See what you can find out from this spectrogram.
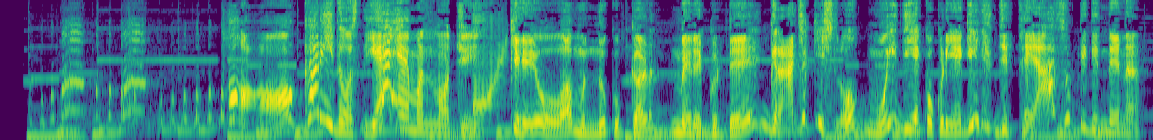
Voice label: Radio Dogri

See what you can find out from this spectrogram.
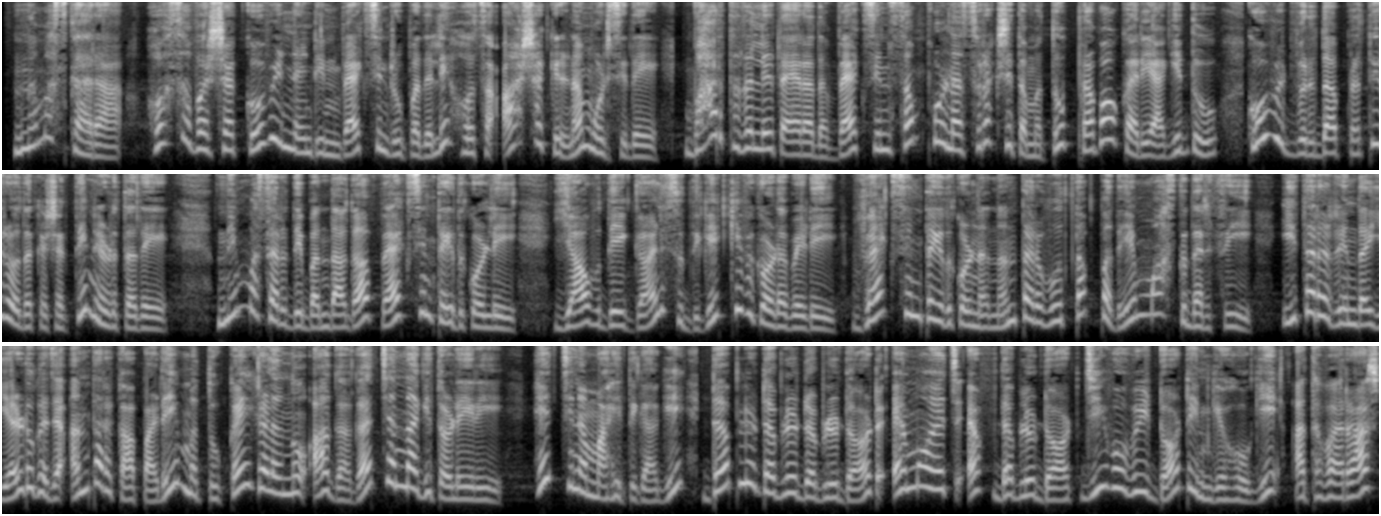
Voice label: Kannada Caller Tune

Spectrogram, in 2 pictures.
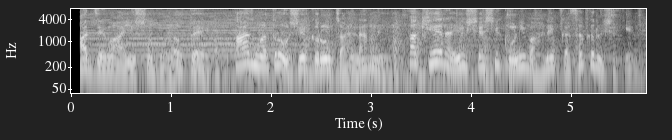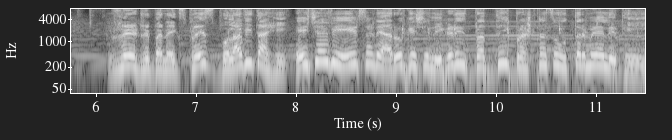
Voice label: Radio Marathi

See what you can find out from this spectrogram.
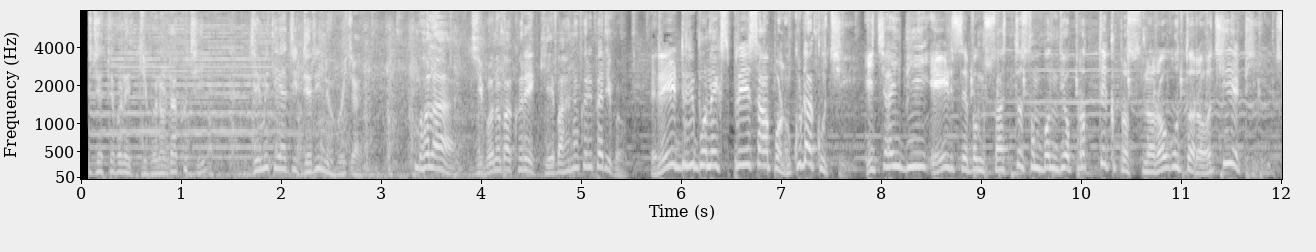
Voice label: Radio Oriya

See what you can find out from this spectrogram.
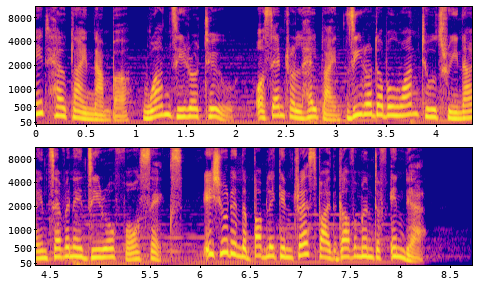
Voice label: Cough Radio English, Radio spot; Mizoram; on key behaviours COVID-19; SARS-CoV-2; UNICEF IEC eWarehouse

